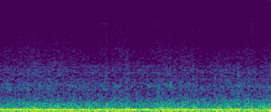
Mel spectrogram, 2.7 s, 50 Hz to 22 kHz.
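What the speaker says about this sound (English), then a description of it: "We're up in third gear, 60 mile an hour" A 1974 Plymouth Duster cruising in third gear at about 60 mph, its steady engine drone and road rumble holding constant and close with no talking.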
